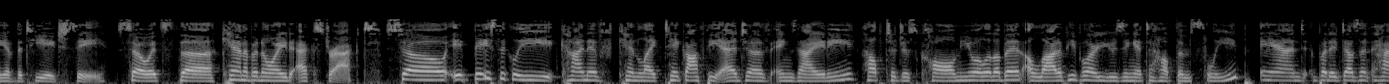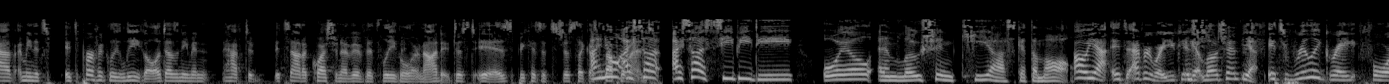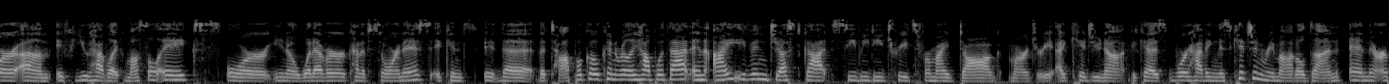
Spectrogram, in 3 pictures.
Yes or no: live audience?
no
